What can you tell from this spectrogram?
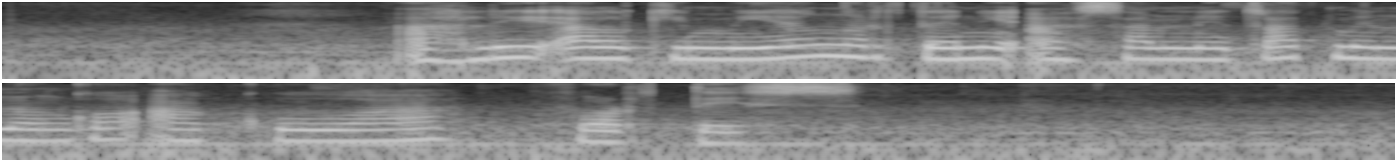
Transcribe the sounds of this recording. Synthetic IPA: ʔaɦliʔalkimiaŋərd̪̥ɛ̤niʔasamnit̪ɾat̪̚minɔŋkɔʔakuwafɔrt̪ɪs

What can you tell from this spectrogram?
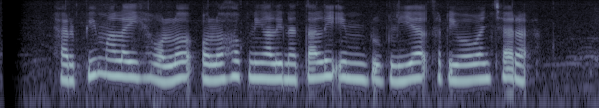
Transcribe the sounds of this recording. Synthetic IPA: harpimalaiɦɔlɔːlɔɦɔk̚niŋalinat̪aliʔimbɾuɡliakərdiwawaɲt͡ʃaɾa

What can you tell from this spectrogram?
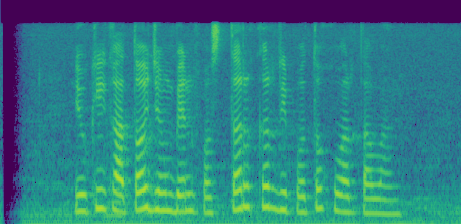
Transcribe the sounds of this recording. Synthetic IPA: jukikat̪ɔd͡ʒɨŋbɛnfɔst̪ərkɨrdipɔt̪ɔkuwart̪awan

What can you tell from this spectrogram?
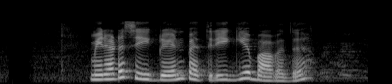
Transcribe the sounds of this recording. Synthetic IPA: mɪɾaːʈɐsiːɡɾeːnpɐt̪ɾiːɡɪjɐbaːʋɐðɐ

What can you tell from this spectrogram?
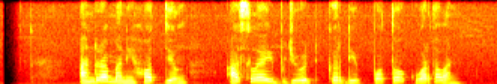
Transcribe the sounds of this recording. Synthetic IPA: ʔandɾamanihɔt̪̚d͡ʒɨŋ | ʔaslɛjd͡ʒud̚kɨrdipɔt̪ɔkuwart̪awan

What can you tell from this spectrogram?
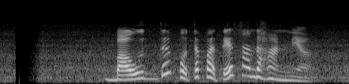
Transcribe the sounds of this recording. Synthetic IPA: baud̪ːəpot̪əpat̪əjəsand̪əɦanːija

